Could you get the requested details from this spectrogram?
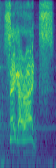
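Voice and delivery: high, drawn-out gleeful cry; triumphant shout. Real, not acted. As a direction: shout it out, savouring the catch. Spots contraband cigarettes.

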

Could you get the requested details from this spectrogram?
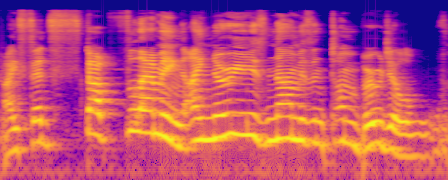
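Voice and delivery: slow, deliberate mock-stern read; mock author's note. Reading the fic's note to haters, slow and mocking. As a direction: drag it out like an annoyed author.

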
